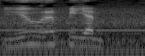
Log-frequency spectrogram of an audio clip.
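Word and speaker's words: European: उसका साउंड आ रहा है वो ये आ रहा है, देखो यहाँ पे यूरोपियन, ठीक है। तो वो जिसका जो हम प्रोनाउंस करते हैं वो तो वाई से स्टार्ट हो रहा है, यूरोपियन यूरोपियन, ठीक है, इस तरह से।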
